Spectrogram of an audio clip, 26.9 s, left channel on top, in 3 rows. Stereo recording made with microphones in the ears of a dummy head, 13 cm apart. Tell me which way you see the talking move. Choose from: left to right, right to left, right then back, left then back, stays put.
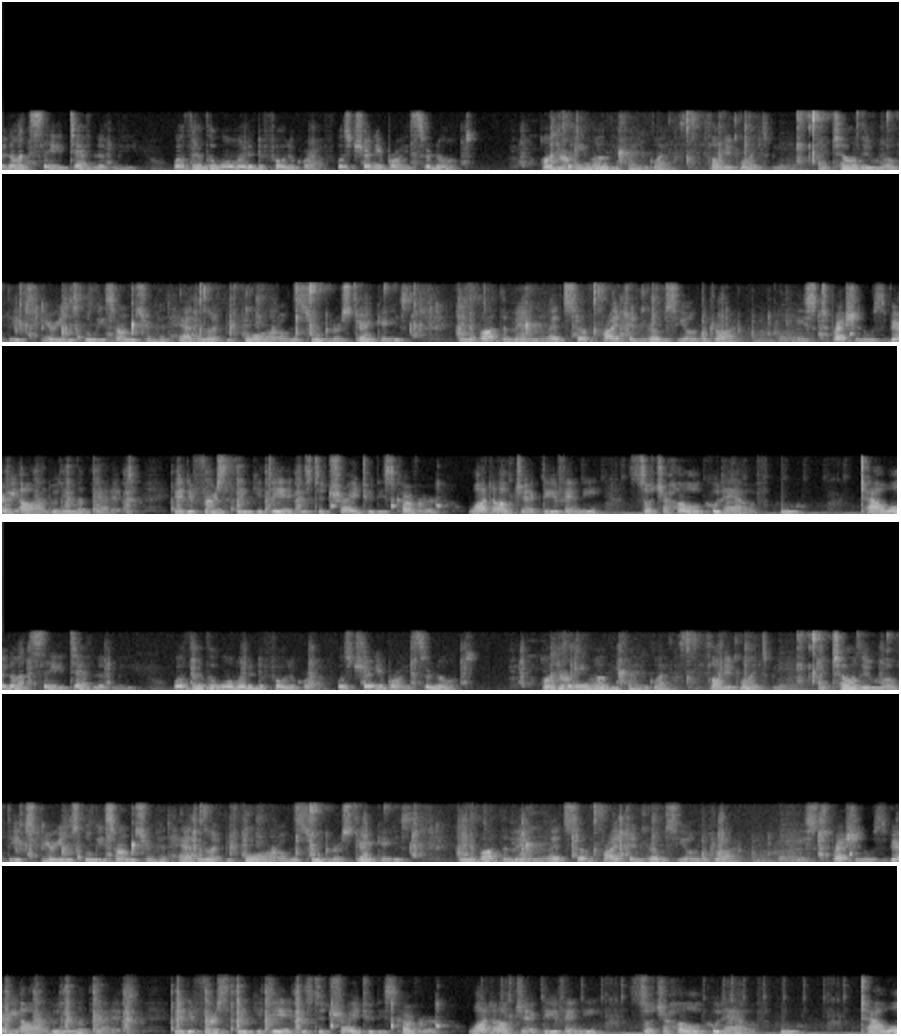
right then back.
